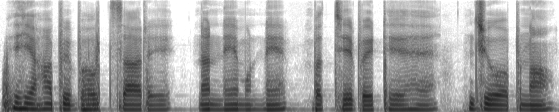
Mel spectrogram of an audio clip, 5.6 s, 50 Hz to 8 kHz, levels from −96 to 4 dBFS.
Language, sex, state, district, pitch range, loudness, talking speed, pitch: Hindi, male, Bihar, Begusarai, 125-135 Hz, -16 LUFS, 120 wpm, 130 Hz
